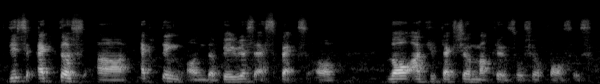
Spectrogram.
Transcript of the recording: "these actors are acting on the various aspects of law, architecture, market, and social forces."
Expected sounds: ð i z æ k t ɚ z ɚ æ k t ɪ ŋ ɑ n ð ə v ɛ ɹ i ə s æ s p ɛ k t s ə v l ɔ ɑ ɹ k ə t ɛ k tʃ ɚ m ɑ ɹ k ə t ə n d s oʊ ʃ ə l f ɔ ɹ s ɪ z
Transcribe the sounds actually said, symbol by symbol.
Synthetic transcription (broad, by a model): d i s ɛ k t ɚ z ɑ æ k t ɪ ŋ ɑ n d ə v ɛ ɹ i ə s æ s p ɛ k t s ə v l ɔ ɑ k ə t ɛ k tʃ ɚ m ɑ k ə t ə n s oʊ ʃ ə l f ɔ s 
